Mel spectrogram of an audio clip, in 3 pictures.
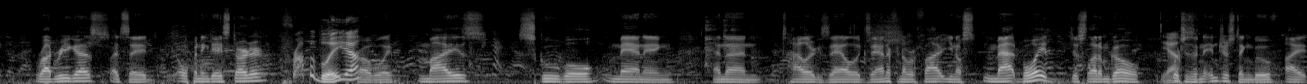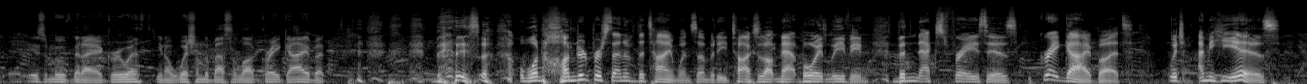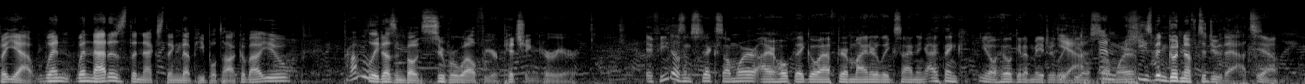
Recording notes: Live at Mootz Pizzeria in downtown Detroit for the annual holiday episode.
